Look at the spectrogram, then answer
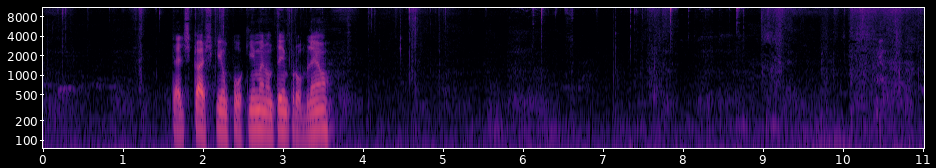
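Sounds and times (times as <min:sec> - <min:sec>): plastic tape rustling: 0:00.0 - 0:11.0.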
